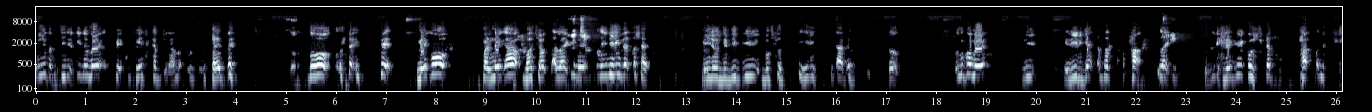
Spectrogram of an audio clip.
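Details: Young adult man with cerebral palsy since age 2; could not speak as a child and still needs double effort to speak, cannot say things clearly; dysarthria.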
